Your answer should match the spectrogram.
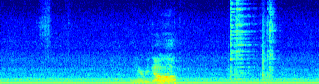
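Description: A man's short wordless vocal sound, rising then falling in pitch, about three seconds in, over a steady low hum. Two light clinks follow near the end.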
